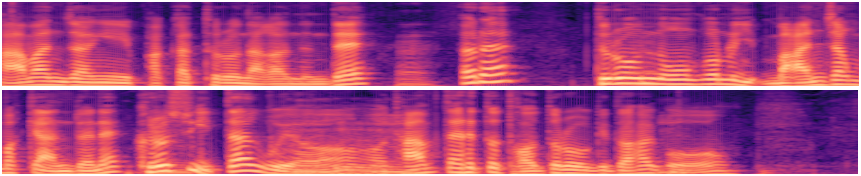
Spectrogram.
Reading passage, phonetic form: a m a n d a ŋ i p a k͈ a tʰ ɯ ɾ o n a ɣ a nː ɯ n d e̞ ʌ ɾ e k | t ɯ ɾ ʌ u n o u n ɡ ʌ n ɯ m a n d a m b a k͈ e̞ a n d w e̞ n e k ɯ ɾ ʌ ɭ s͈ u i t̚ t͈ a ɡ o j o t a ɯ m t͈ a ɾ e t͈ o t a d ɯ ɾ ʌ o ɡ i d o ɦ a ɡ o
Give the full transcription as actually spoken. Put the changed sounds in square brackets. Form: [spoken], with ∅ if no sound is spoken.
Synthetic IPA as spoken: a m a n [d͡ʑ] a ŋ i p a k͈ a tʰ ɯ ɾ o n a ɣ a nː ɯ n d e̞ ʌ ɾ e [∅] | t ɯ ɾ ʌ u n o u n ɡ ʌ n ɯ m a n [d͡ʑ] a [ŋ] b a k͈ e̞ a n d w e̞ n e k ɯ ɾ ʌ ɭ s͈ u i t̚ t͈ a ɡ o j o t a ɯ m t͈ a ɾ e t͈ o t [ʌ] d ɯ ɾ ʌ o ɡ i d o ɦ a ɡ o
